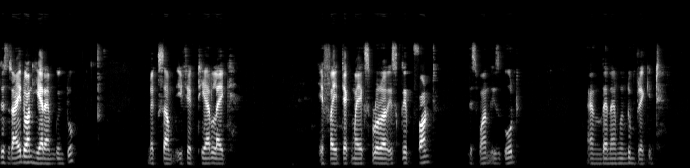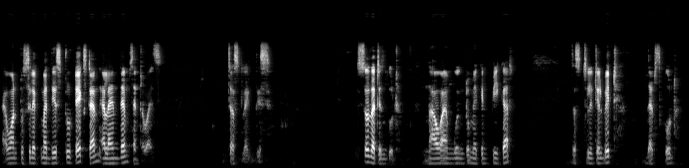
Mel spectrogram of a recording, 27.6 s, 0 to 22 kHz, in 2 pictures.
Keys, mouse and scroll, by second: 1.9 BackSpace, 2.2 shift+r, 3.7 click, 4.9-5.2 typing, 7.8 click, 10.5-10.9 alt+scroll up 1, 11.7 right click, 12.5 click, 17.0 Left, 17.5 Left, 17.8 Left, 18.2 Left, 18.7 Left, 19.9-21.7 drag, 21.3 Up, 22.7 alt+shift+click, 25.0 Down, 25.2 Down, 26.2 click, 26.8-27.2 scroll down 1, 27.3-27.5 alt+scroll up 1.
